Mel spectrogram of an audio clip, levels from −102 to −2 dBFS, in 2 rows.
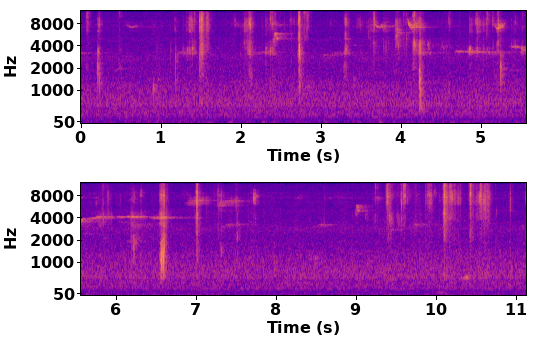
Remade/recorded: recorded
